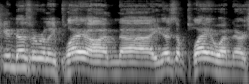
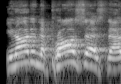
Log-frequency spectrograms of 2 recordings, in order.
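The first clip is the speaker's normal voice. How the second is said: "not" hit hard in a higher, louder scoffing retort; angry throwback; 5 semitones higher, 4 dB louder than usual. Real, not acted. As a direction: throw his words back at him in scorn. Angry mocking throwback of quote.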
